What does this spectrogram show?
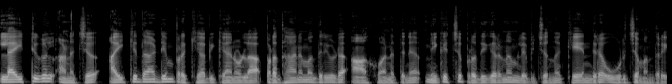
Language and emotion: Malayalam, neutral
